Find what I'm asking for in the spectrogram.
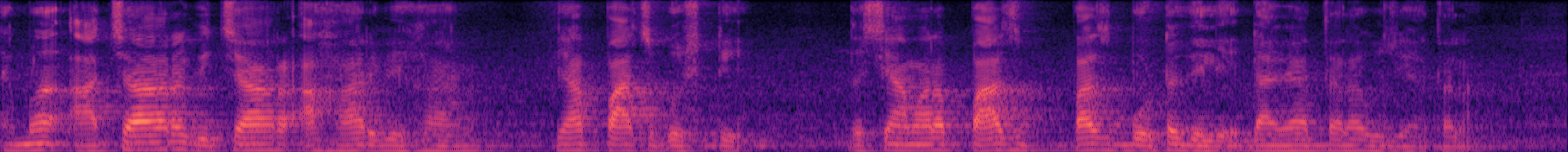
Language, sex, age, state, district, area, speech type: Marathi, male, 60+, Maharashtra, Pune, urban, spontaneous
